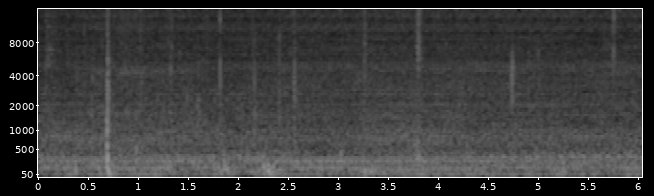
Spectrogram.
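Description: A 2019 Honda Pilot's 3.5-litre V6 idling steadily, a low even hum, with one sharp click about a second in.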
